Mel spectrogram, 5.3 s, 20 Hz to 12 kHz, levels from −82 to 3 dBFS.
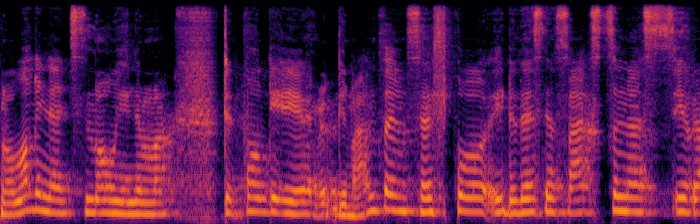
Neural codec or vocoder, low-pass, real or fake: codec, 44.1 kHz, 1.7 kbps, Pupu-Codec; 10.8 kHz; fake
